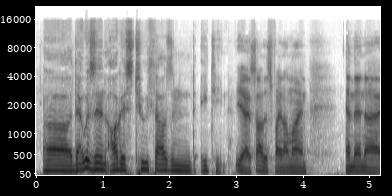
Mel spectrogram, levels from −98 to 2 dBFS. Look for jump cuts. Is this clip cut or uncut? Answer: uncut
